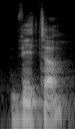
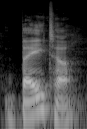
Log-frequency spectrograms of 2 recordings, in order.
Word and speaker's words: beta: capital b in english the erasmus pronunciation is like a hard b sound as in bat ba bat according to the modern pronunciation this is more of a soft sound like v in vat v and so we can pronounce the name of this letter differently either as beta or as vita a next letter is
